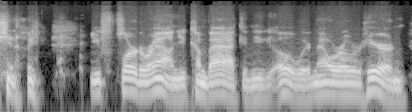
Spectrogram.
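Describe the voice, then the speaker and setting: A man's voice: fairly low pitch, brisk, a little mellow, dry recording. A man hosting a podcast, talking in a reflective, storytelling way and repeating phrases for emphasis. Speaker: podcast host. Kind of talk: casual conversational chat.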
